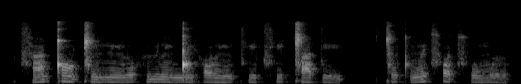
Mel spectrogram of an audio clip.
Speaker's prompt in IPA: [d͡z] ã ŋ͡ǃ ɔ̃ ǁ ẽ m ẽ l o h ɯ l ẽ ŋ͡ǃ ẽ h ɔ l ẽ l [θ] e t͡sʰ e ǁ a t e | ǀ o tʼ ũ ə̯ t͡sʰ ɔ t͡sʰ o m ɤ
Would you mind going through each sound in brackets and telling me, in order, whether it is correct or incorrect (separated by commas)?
incorrect, incorrect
